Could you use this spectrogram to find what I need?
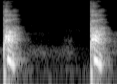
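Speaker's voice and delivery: short "با" pronounced pa; "با" with a puffed p in place of b; English P sound. Shown as a demonstration. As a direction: model "با" as English p plus short a. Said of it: "ننطق صح".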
